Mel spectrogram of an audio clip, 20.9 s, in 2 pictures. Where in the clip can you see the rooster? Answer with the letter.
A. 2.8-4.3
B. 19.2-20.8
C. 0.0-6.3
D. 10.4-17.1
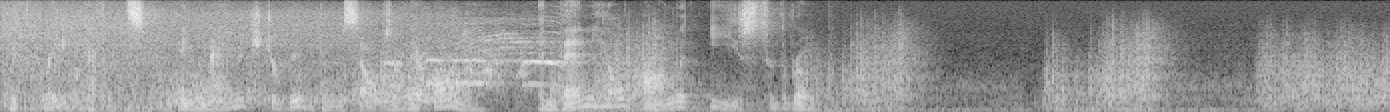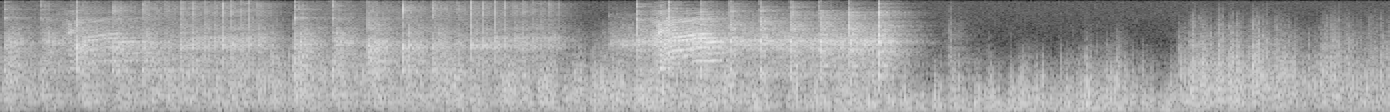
A.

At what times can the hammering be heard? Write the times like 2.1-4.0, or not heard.
10.4-17.1.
